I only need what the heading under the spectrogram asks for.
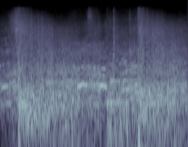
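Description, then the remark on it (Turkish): Sharp fireworks bangs burst out at irregular intervals over a constant roar of crowd noise, with whistling tones and a loud, chaotic outdoor atmosphere: far-right demonstrators attacking the Russian Embassy with fireworks at night. “Gece saatlerinde Rusya Büyükelçiliği'nin önüne gelen aşırı sağcı göstericiler havai fişeklerle saldırı düzenledi.”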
